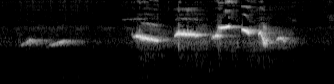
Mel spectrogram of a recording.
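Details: Pied bushchat song for luring other birds: two soft low whistles, a pause, then a loud quick phrase of five sharp varied whistled notes rising then falling.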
